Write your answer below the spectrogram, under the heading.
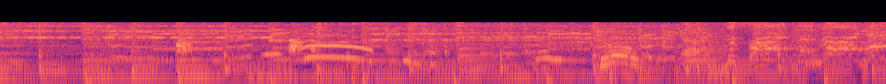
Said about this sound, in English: I know this is going to sound really weird, but as I'm praising the Lord, and if you heard the dog barking in the background, I was like waving him to come over because he was getting excited because I was getting excited.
